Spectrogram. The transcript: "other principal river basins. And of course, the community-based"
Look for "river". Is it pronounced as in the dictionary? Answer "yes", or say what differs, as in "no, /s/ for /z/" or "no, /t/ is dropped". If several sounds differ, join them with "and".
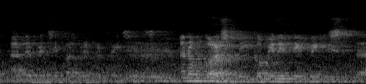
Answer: no, /p/ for /v/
